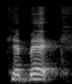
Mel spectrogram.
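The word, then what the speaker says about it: Québec: again to whatever yeah Quebec in French that's how you pronounce it Quebec uh-huh okay so now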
